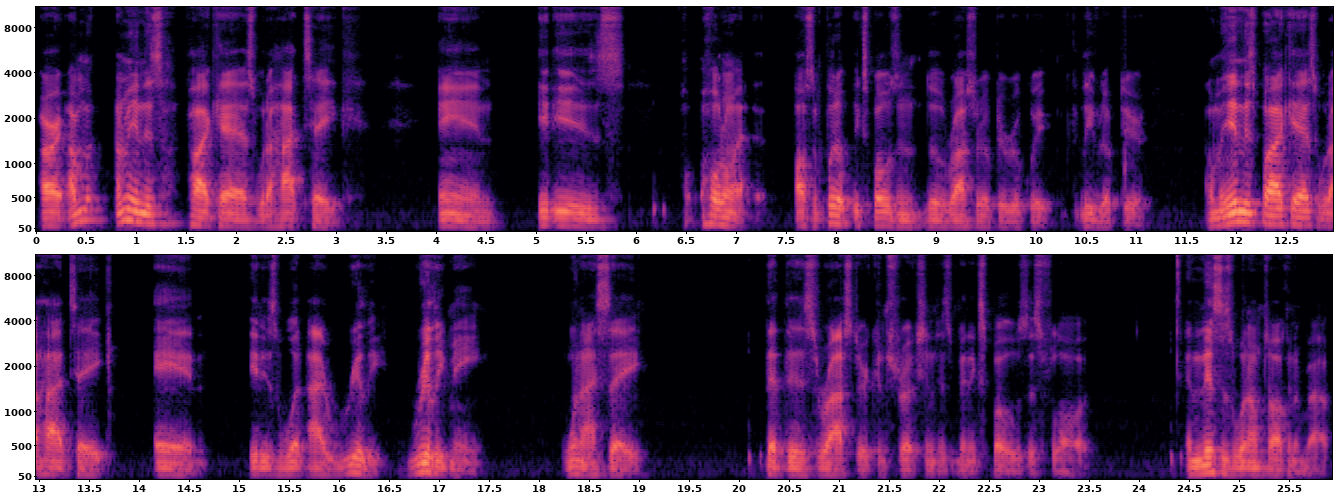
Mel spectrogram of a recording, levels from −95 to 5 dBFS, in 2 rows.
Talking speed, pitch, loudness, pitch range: 150 wpm, 90 Hz, -28 LUFS, 85-105 Hz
